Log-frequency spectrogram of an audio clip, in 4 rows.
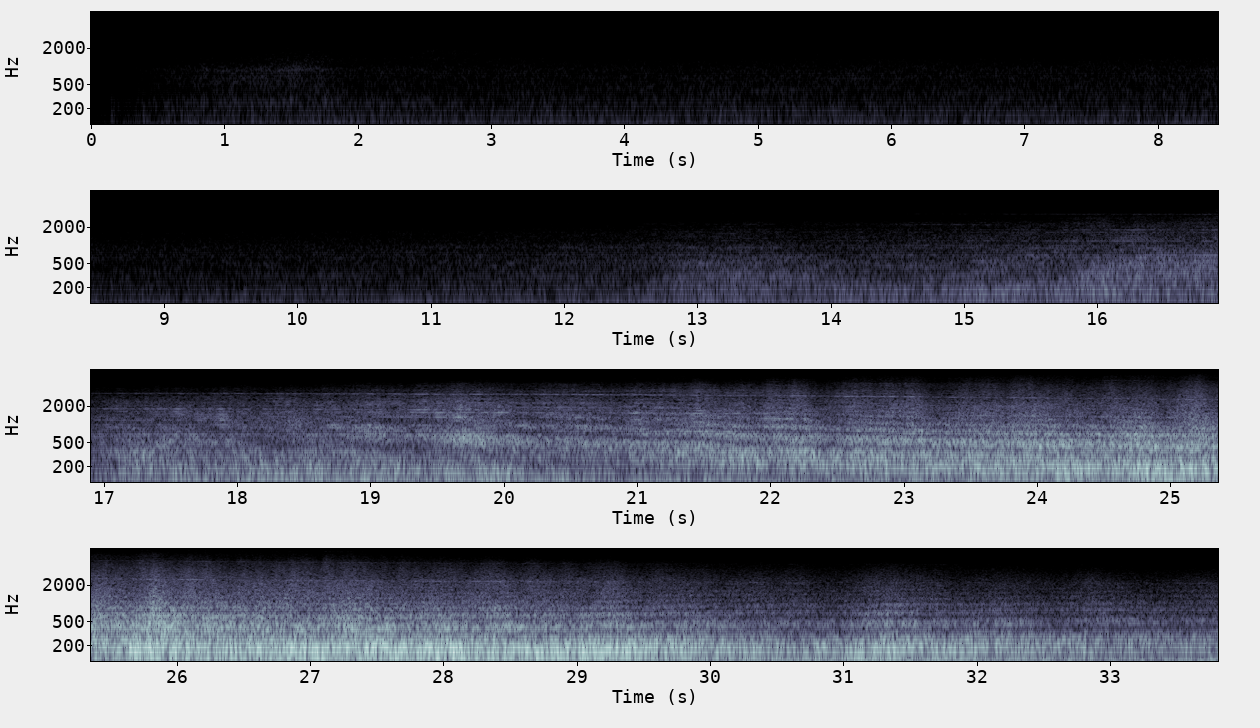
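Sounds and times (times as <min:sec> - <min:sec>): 
planes taking off: 0:12.6 - 0:33.7.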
